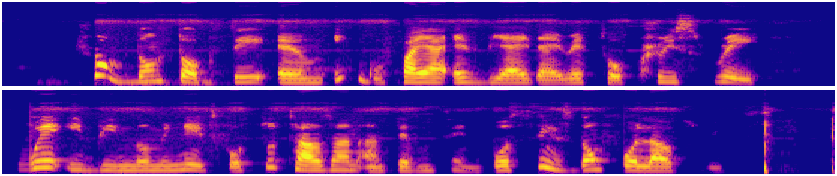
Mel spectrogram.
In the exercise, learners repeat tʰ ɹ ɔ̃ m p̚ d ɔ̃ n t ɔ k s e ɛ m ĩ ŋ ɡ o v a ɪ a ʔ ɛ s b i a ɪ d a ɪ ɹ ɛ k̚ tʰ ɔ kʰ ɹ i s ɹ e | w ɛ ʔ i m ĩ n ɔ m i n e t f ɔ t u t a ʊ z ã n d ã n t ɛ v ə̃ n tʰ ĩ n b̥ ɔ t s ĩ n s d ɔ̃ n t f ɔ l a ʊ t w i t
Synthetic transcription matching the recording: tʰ ɹ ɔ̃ m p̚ d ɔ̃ n t ɔ k s e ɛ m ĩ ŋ ɡ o f a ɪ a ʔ ɛ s b i a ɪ d a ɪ ɹ ɛ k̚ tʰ ɔ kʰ ɹ i s ɹ e | w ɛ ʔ i b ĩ n ɔ m i n e t f ɔ t u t a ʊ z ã n d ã n s ɛ v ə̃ n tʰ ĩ n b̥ ɔ t s ĩ n s d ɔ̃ n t f ɔ l a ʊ t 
